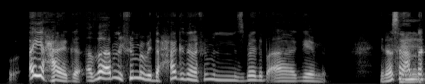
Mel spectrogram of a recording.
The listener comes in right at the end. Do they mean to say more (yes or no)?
yes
